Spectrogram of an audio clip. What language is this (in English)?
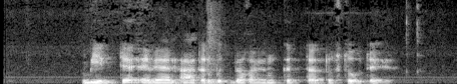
Yakut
